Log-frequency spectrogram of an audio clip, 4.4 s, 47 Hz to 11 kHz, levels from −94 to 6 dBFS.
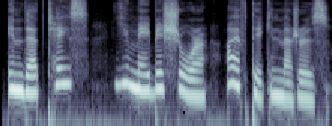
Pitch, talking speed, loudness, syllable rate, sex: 220 Hz, 135 wpm, -16 LUFS, 3.8 syllables/s, female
